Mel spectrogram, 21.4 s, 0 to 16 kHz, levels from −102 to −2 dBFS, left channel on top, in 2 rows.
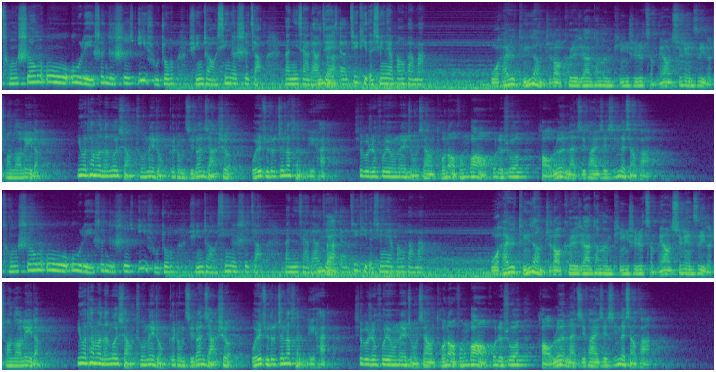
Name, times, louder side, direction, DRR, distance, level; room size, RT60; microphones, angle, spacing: voice 1, 0.0-6.4, left 1 dB, 45° left, 9 dB, 1.1 m, -27 dB
sound 1, 2.4-7.7, right 1 dB, 85° left, 6.8 m, -35 dB
voice 2, 4.7-5.0 7.3-11.3 11.8-15.6 16.0-20.4, right 1 dB, 35° right, 3 dB, 0.7 m, -25 dB
29.0 x 14.5 x 7.2 m, 1.3 s
head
